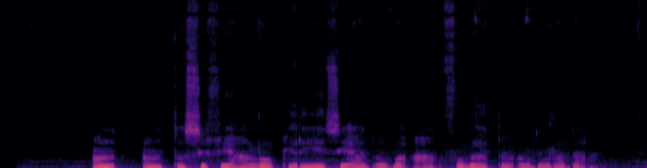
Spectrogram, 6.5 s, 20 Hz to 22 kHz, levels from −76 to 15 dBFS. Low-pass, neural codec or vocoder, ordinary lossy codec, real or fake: none; none; none; real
